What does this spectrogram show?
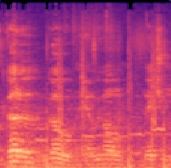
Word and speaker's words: Guttaggo: How do you pronounce it? Again, Guttaggo, Guttaggai. It's Guttaggo, and we're gonna let you know a little bit about what exactly it is today.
